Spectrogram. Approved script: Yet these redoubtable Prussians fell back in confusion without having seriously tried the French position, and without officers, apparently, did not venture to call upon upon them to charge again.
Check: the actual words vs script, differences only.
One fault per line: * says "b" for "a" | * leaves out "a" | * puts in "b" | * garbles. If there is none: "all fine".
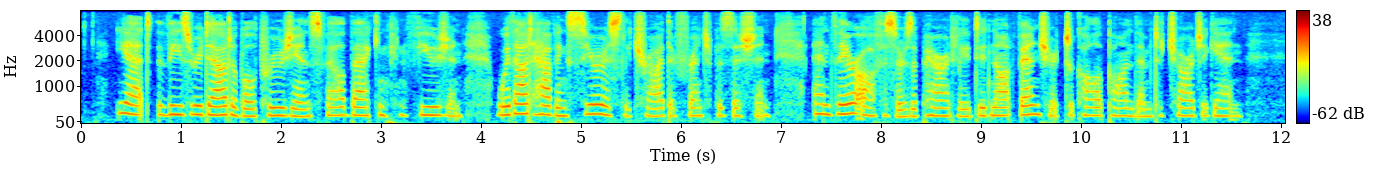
* says "their" for "without"
* leaves out "upon"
